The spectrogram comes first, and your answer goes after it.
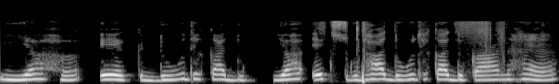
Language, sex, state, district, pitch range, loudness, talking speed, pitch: Hindi, male, Bihar, Sitamarhi, 205-230 Hz, -15 LUFS, 130 wpm, 220 Hz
